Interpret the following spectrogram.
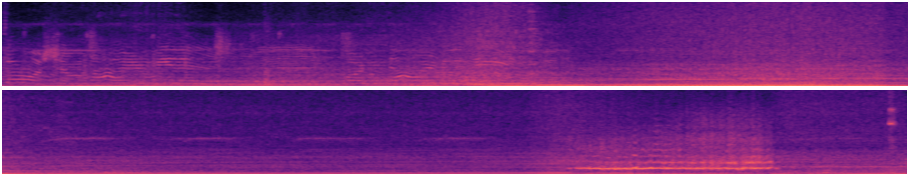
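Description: Car engine rising in pitch as it speeds up, then holding. About ten seconds in, the engine note drops and tyres squeal in a loud, brief hard-braking skid.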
